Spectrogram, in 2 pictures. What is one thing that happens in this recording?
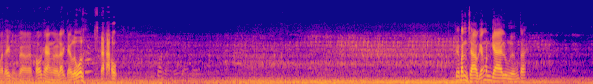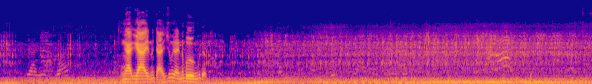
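A tractor engine chugs steadily at a distance.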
